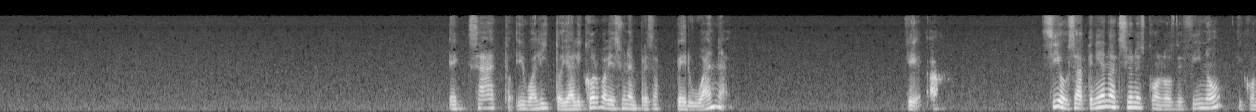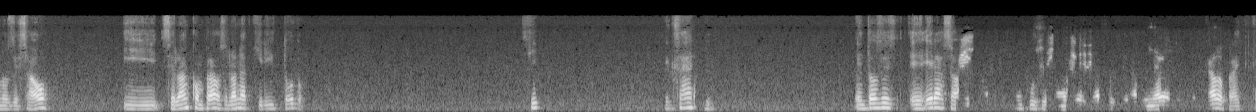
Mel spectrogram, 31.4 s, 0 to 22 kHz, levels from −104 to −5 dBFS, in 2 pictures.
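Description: From 27.67 to 31.08 s the talker's speech is suppressed in double talk: it dips by up to about 25 dB. The likely cause is an echo canceller that cannot separate the near talker from loudspeaker echo. On the waveform the envelope collapses.

Inside that stretch the other side's voice is leaking through, likely residual loudspeaker echo that the canceller left in the microphone signal. It appears at 27.68–27.87 s (about 5 dB below the speech) and at 28.81–28.89 and 29.06–29.36 s (about 10 dB below). It shows as separate harmonic streaks.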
